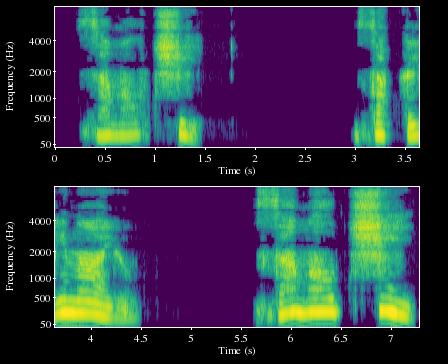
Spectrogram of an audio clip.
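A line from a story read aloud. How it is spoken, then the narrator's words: Whisper. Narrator (Russian): прошептал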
